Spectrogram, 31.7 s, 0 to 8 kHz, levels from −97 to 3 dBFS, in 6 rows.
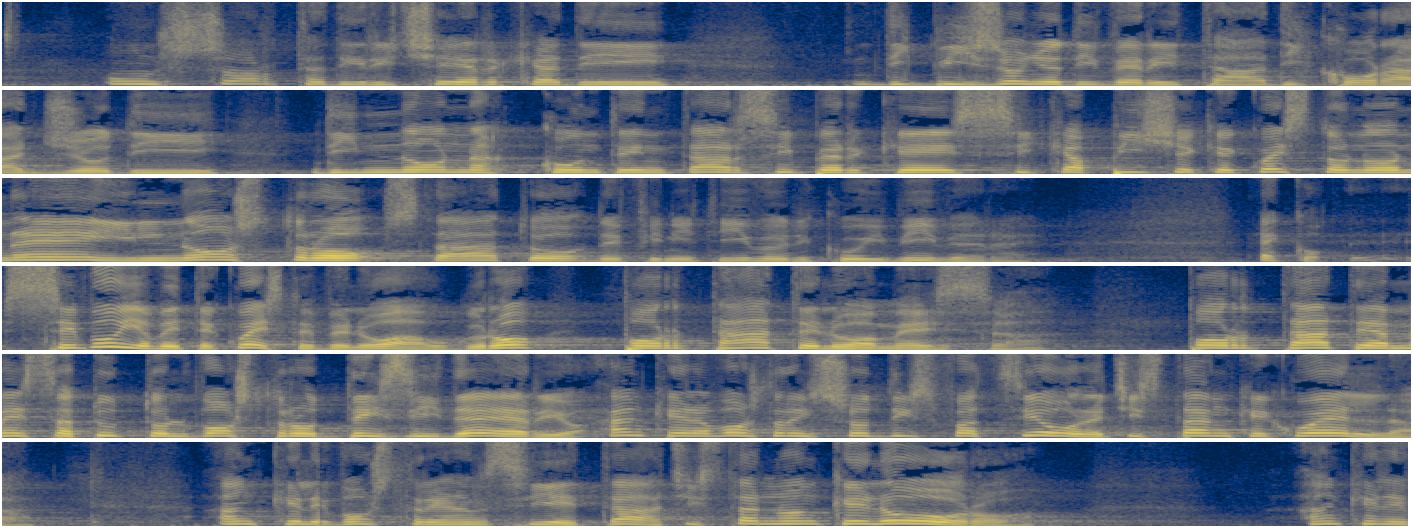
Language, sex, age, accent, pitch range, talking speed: Italian, male, 50-69, native, 180-240 Hz, 125 wpm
